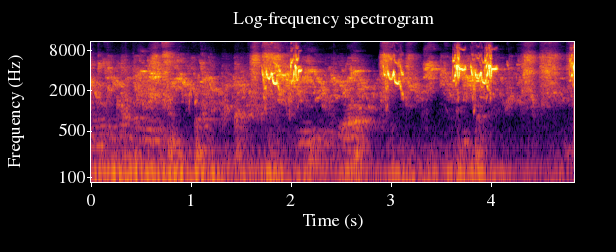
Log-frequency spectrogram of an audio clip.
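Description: Budgerigars chatter with bright, scratchy chirps and warbles in irregular bursts.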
